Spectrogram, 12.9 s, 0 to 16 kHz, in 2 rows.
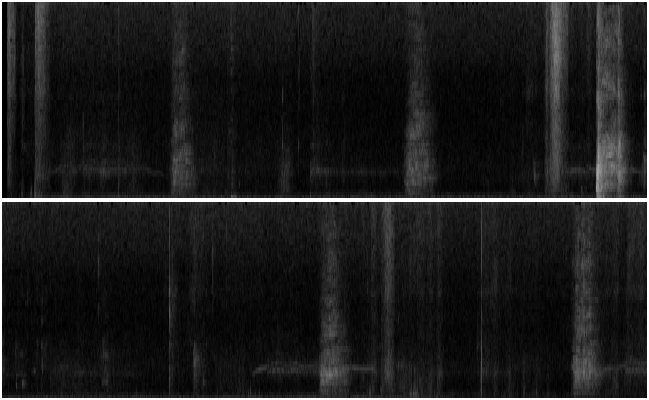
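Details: A dog (IM MSU case, 10-31-19) with a possible coughing or gagging episode: several short, forceful expulsive bursts over quiet room noise.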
